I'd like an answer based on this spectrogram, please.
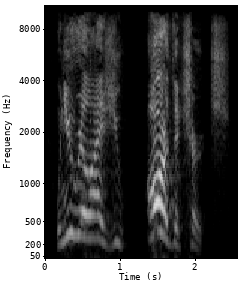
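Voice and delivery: slow, loud declaration; preaching peak. Acted. Pastor tells the congregation who they are, loudly. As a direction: hammer home you are the church.

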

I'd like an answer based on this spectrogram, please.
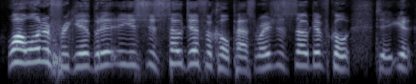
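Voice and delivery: loud mock whine to the pastor; whining believer. Believer complaining to Pastor Murray, mock whine. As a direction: plead that it's too hard.

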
